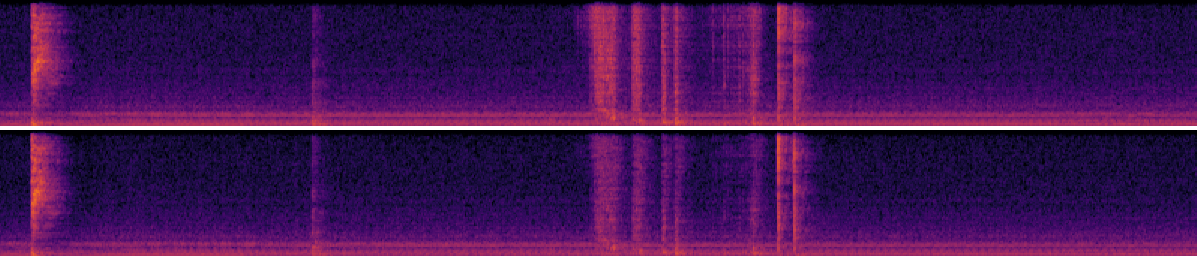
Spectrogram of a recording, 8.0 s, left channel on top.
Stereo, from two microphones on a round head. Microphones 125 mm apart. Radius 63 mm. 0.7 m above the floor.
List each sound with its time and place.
0.2 s a clunk: 45° right (ahead or behind), 1.8 m
2.1 s a thud: 20° right (ahead or behind), 3 m
3.7 s tape being pulled: 65° left (ahead or behind), 1.0 m
5.2 s a finger snap: 40° right (ahead or behind), 0.9 m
